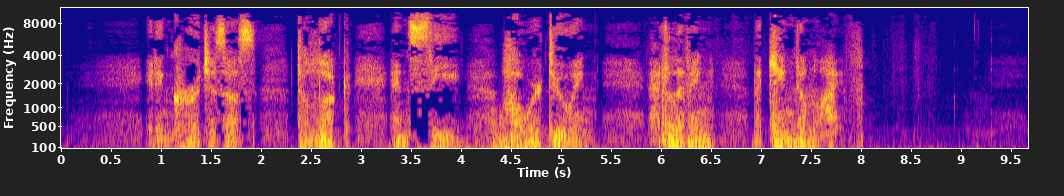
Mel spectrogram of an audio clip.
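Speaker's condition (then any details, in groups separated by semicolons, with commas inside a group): Vocal cord paralysis, unilateral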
